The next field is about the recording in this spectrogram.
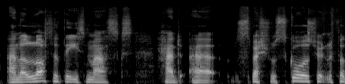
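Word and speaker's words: masques: he wrote music for what were known as masks and that's spelled m-a-s-q-u-e-s and these were courtly entertainments where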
